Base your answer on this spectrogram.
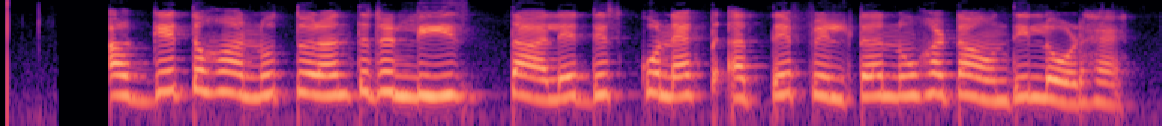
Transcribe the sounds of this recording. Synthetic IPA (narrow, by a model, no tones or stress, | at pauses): əɡːeːt̪ʊɦaːnũːt̪ʊɾənt̪ɾɪliːzt̪aːleːɖ̪ɪskʊnɛːk̚ʈət̪eːpʰɪlʈəɾnũːɦəʈaːõnd̪iːloːɽɦɛː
